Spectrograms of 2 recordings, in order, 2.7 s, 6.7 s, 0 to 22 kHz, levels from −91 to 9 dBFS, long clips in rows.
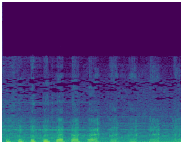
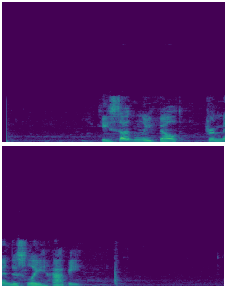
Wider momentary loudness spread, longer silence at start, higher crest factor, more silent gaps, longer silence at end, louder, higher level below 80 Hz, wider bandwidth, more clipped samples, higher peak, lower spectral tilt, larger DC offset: second, 11 LU vs 21 LU; second, 0 s vs 1.5 s; about the same, 20 dB vs 22 dB; neither; second, 0 s vs 1.6 s; first, -20 LUFS vs -30 LUFS; first, -32 dBFS vs -70 dBFS; first, 13.5 kHz vs 7.8 kHz; neither; first, 0 dBFS vs -10 dBFS; first, -8 dB/octave vs -5.5 dB/octave; neither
